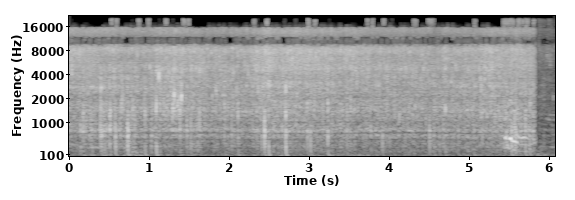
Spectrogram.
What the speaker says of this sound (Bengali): আমার এই পাশে মাছ ভাজা চলছে, এটাই শেষ।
